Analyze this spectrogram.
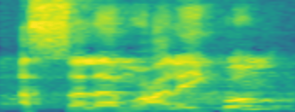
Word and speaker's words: আসসালামু আলাইকুম: শুদ্ধভাবে সালামের উচ্চারণ বাড়ানোর জন্য শুদ্ধ করে সালাম দিতে হবে। আসসালামু আলাইকুম ওয়ারাহমাতুল্লাহ।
